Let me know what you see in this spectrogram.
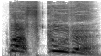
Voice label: bear battlecry; eft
